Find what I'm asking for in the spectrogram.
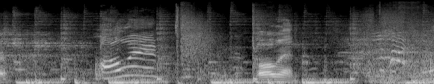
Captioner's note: whip cracking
